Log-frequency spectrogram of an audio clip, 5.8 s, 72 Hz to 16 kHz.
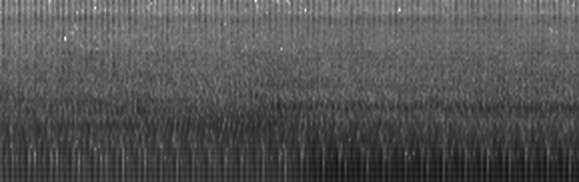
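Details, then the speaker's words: Mower/tractor after swap from a 15 hp OHV to a 12.5 hp flathead single-cylinder engine, started with choke and throttle. It settles into a steady, even beat and picks up slightly partway through. No misses, runs smoothly, good spark and pressure. "Oh yeah, that sounded good. Getting I'm so happy right now. Good sparks. Good pressure."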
